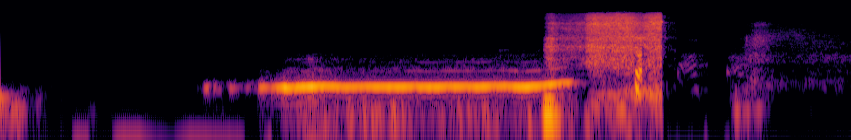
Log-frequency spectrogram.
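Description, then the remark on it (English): A voice imitates a train horn with the tongue: a steady, sustained mid-pitched tone lasting about two seconds, ending in a loud hissy, breathy burst, followed by a faint breath. “I can't whistle, but I can do this weird like train horn with my tongue.”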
